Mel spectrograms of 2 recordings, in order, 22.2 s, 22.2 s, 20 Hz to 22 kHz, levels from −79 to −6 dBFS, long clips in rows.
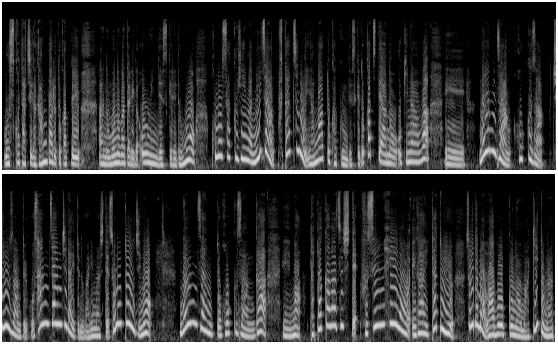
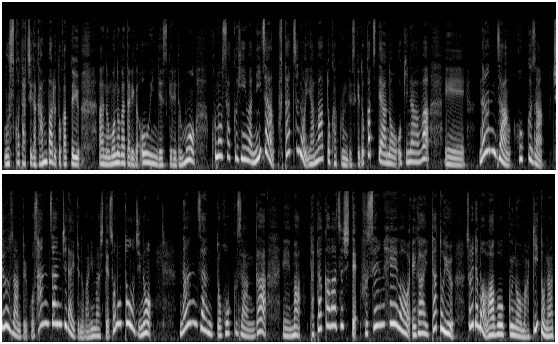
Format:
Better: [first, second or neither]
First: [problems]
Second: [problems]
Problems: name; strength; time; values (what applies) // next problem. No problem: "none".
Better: second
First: distortion; slight; 10 dB below the speech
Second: none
